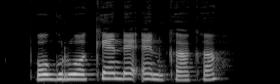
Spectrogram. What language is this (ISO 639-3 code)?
luo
